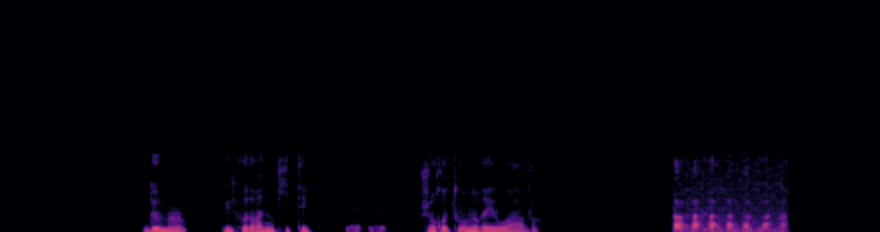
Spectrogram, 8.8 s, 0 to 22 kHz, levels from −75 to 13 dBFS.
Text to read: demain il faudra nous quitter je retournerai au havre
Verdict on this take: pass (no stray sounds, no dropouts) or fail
fail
